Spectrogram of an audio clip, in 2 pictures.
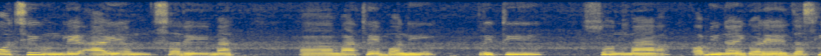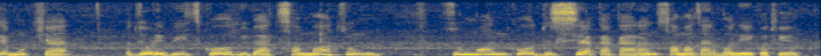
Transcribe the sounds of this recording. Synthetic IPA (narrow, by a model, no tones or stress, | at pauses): pʌt͡sʰiunleʔajemsʌɾim | mat̪ʰebʌni | krit̪i | sonma | ʌbʱinʌjɡʌɾed͡zʌslemukʰjʌ | d͡zoɽibit͡skobibad̪sʌmːʌu | t͡sumːʌnkod̪risjakakaɾʌnsʌmat͡sarbʌniekot̪ʰijo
